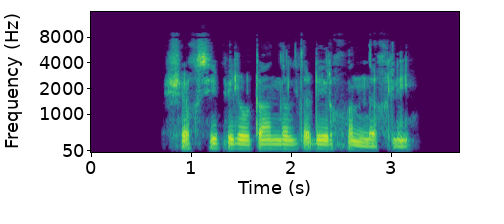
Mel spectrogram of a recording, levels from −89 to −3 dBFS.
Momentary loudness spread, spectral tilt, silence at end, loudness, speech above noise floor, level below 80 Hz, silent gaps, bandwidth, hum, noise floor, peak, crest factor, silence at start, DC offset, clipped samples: 8 LU; -5 dB/octave; 0.5 s; -17 LUFS; over 74 dB; -62 dBFS; none; 9 kHz; none; under -90 dBFS; 0 dBFS; 18 dB; 0.75 s; under 0.1%; under 0.1%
